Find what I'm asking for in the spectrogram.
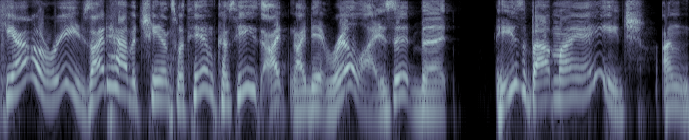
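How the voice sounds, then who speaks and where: At a fairly slow pace, a woman speaks in a medium pitch with very wide pitch swings and vocal fry. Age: 60s. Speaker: podcast co-host. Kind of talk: casual chat.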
